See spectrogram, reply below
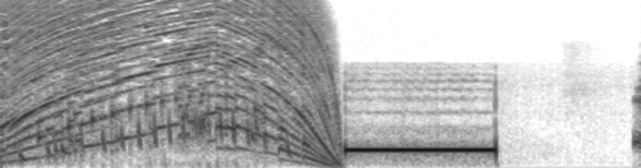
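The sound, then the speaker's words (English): A telephone ringing tone sounds on the line: a loud sweeping electronic whine gives way to one steady, buzzy burst lasting about a second, then a brief silence before the next burst begins. “I think it's ringing.”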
